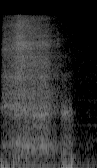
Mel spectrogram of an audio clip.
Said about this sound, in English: Now breathe in.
